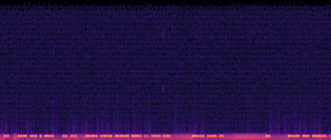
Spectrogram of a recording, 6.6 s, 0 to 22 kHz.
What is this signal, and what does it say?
Morse code, heard as a keyed tone, about 50 wpm, 700 Hz. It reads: I USED IN FLOR DA BUT I KNO
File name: archived / CRSnet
